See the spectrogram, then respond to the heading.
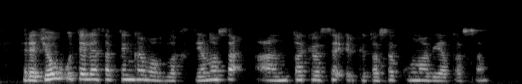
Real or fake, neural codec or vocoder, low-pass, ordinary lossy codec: real; none; 5.4 kHz; Opus, 16 kbps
